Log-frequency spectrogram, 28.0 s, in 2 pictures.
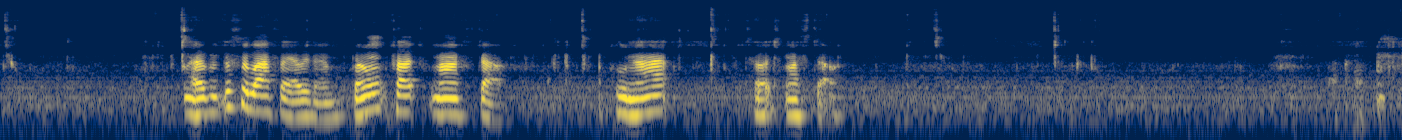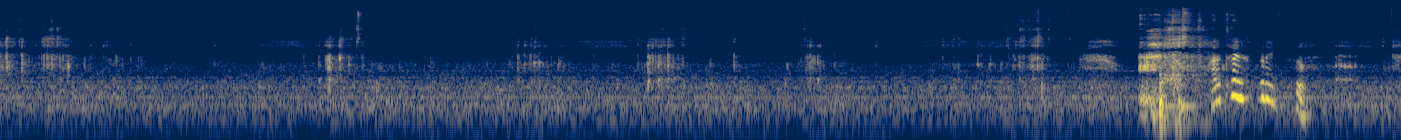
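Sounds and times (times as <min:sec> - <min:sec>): wet mouth clicks: 0:00.0 - 0:00.2, 0:05.5 - 0:06.0, 0:09.3 - 0:09.6
chewing and crunching: 0:05.1 - 0:06.1, 0:10.3 - 0:12.5, 0:13.3 - 0:16.3, 0:19.1 - 0:19.8, 0:20.4 - 0:24.8.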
